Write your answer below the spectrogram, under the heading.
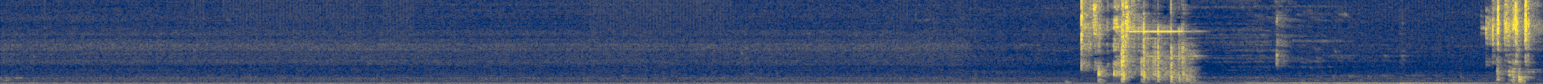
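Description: Hot air rework station running with a steady hum and blowing air. About five and a half seconds in there is a sharp clatter, with more clinks near the end.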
